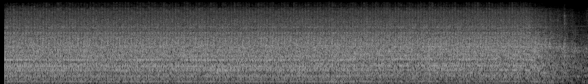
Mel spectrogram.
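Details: 2008 Honda Civic FD with the 1.8 R18 engine, running with the handbrake deliberately engaged. A steady hiss, a low hum and faint uneven chatter, said to be the sound of worn-out tensioners and engine mounts.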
